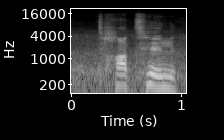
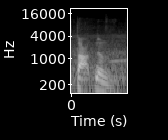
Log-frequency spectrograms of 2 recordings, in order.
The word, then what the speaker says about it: Tottenham: So I would pronounce this as an American, Tottenham. But no, it's Tottenham. They just erased half of the word there.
